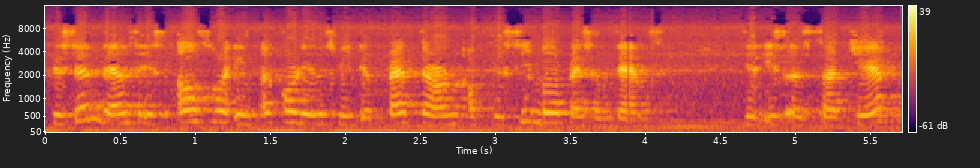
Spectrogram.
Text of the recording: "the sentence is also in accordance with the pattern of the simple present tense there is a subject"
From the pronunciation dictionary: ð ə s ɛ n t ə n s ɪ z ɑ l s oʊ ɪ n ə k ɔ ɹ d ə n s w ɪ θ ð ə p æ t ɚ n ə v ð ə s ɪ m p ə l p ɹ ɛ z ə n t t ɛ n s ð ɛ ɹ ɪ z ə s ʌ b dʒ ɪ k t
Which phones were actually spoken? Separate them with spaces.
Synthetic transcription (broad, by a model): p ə s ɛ n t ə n s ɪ s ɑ l s oʊ ɪ n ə k ɔ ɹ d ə n s w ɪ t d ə p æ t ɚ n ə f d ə s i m b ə l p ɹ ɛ s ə n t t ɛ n s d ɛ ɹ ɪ s ə s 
